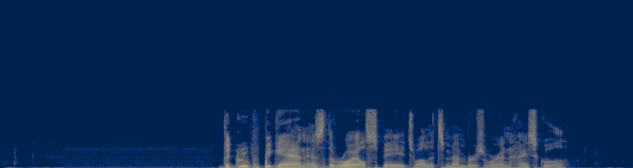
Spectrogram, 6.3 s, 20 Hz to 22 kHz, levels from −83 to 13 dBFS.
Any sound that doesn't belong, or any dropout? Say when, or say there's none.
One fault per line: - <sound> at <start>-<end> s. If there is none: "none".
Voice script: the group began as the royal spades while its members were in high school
none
